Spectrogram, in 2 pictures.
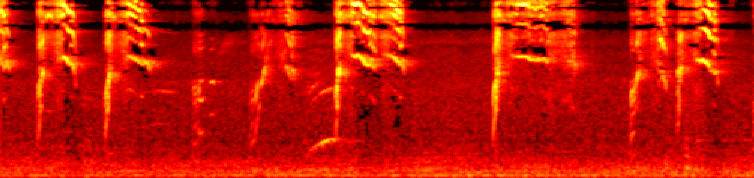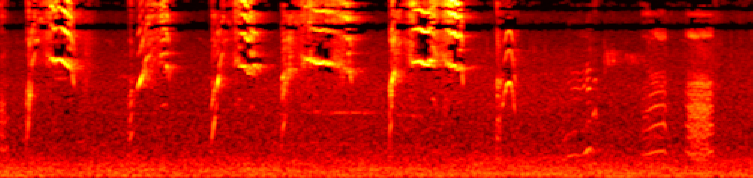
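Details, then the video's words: A monkey protests being left alone with a long series of shrill, falling shrieks, about one per second at first, then in tighter clusters, over a faint constant hum. "Sound of monkey scream doesnt want to be alone, suara monyet teriak tidak mau di tinggal sendirian"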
